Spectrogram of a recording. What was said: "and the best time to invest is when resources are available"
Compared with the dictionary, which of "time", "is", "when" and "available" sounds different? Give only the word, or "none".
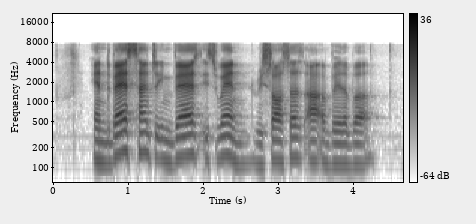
is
